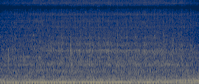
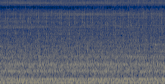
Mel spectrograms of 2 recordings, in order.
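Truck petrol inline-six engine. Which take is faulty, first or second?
second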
